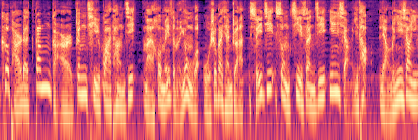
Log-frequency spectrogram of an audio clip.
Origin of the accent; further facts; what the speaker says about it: Inner Mongolia, China; 1945年出生，我是内蒙古人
